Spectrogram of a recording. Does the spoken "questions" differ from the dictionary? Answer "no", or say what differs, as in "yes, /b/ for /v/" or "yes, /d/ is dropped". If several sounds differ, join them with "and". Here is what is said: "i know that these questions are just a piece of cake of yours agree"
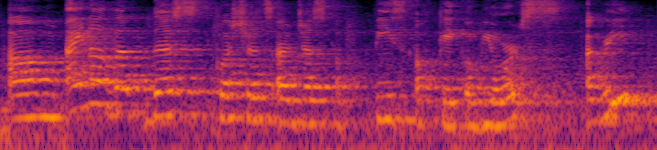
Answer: yes, /s/ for /z/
